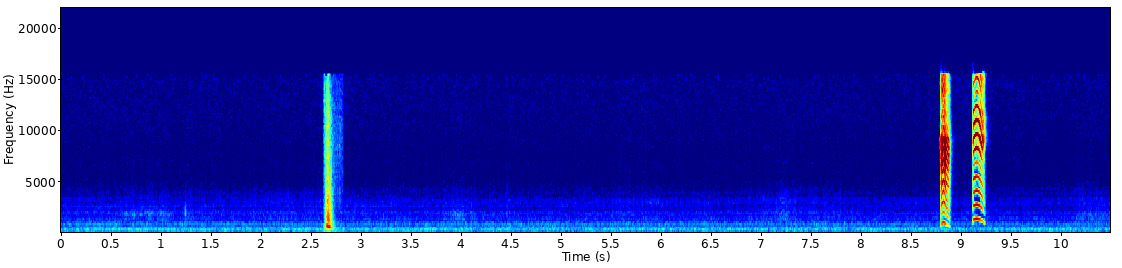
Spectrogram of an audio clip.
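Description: Three short, sharp squeaks with curving pitch: one a little over a quarter of the way in, and two in quick succession near the end, over a faint steady hum.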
